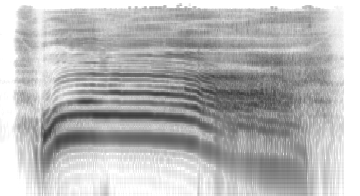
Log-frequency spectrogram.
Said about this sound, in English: Then there was a great cry, which sounded like the earth was tearing itself in two.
